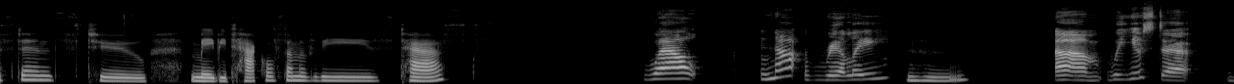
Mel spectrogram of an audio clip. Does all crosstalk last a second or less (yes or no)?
yes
